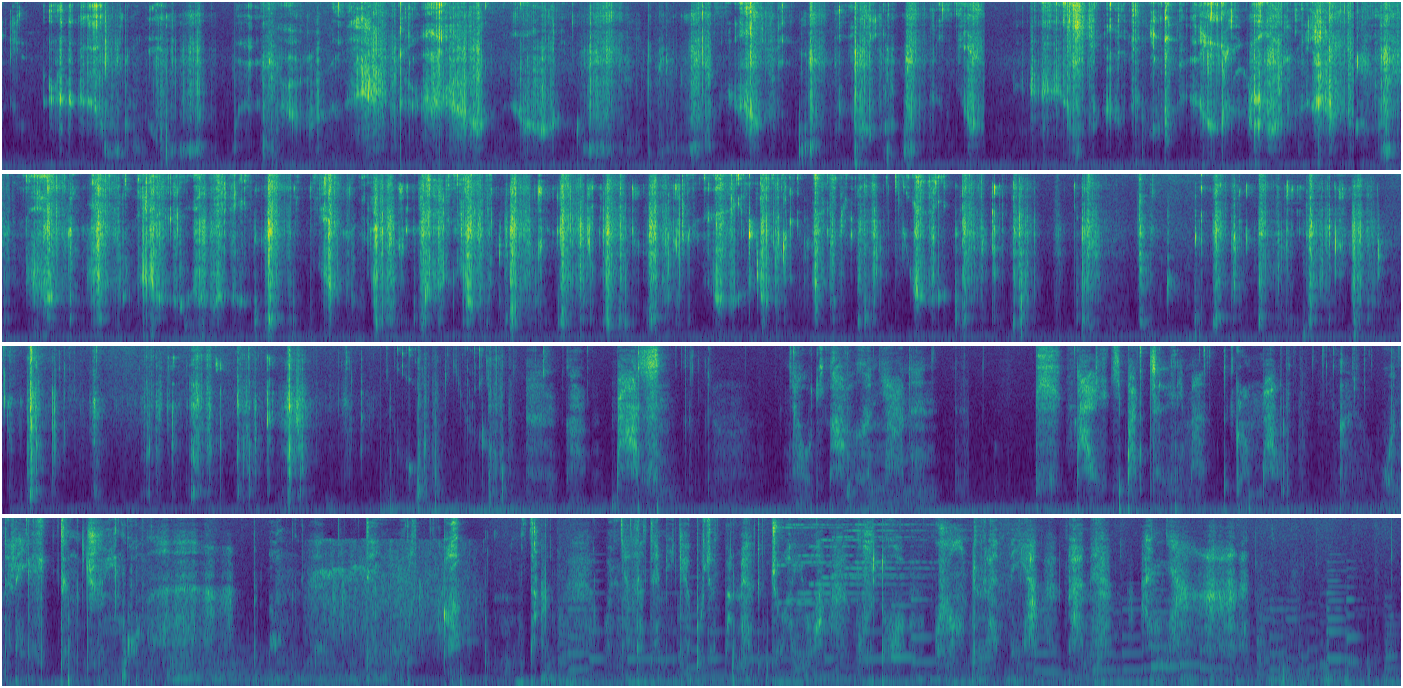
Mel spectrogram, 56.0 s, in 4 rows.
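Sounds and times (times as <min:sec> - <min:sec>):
person chewing jelly candy: 0:00.0 - 0:45.0, 0:45.9 - 0:53.8.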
